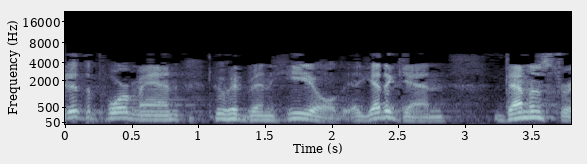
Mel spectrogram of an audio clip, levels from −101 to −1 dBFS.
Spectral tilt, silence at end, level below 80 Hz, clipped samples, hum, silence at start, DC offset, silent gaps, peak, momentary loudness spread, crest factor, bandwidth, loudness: -9.5 dB/octave; 0 s; -62 dBFS; under 0.1%; none; 0 s; under 0.1%; none; -6 dBFS; 12 LU; 24 dB; 5.8 kHz; -31 LUFS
